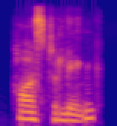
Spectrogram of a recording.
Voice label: "Hostelling", Indian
